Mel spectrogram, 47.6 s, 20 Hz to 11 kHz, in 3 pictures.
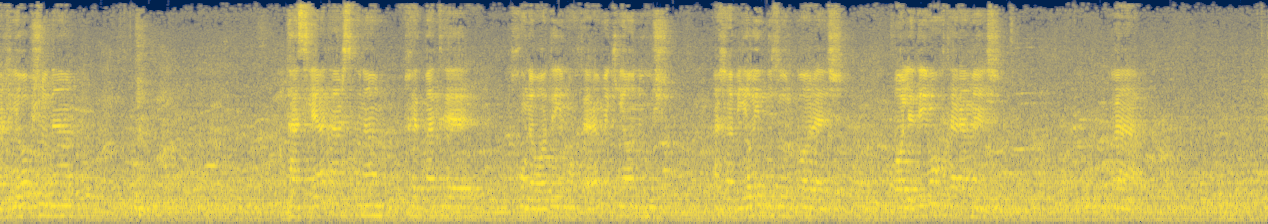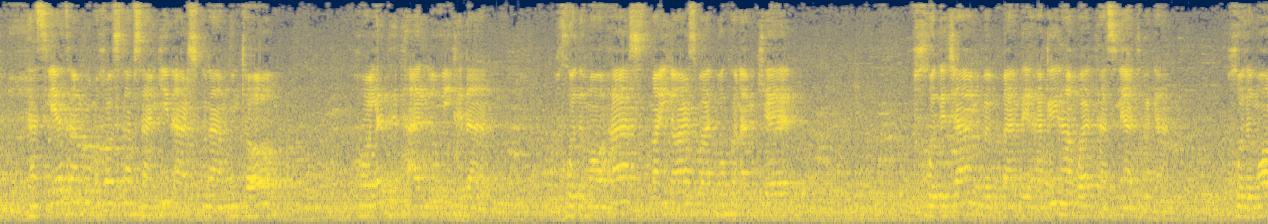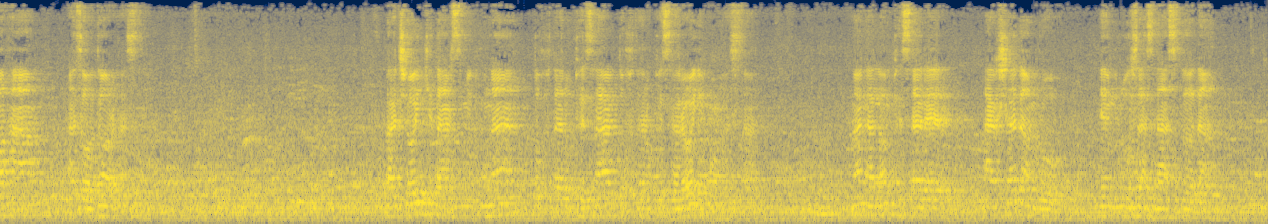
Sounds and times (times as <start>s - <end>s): Male speech, man speaking: 0.0s - 1.2s, 3.5s - 12.7s, 13.8s - 14.4s, 15.9s - 19.4s, 20.3s - 22.1s, 22.8s - 26.0s, 27.3s - 30.6s, 31.2s - 33.6s, 36.5s - 41.3s, 42.4s - 47.0s
Narration, monologue: 0.0s - 33.8s, 36.2s - 47.4s.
